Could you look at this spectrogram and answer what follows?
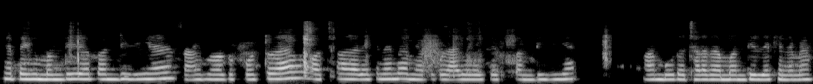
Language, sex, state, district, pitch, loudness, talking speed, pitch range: Hindi, female, Bihar, Muzaffarpur, 230 Hz, -17 LUFS, 265 wpm, 225-245 Hz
